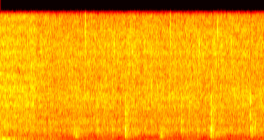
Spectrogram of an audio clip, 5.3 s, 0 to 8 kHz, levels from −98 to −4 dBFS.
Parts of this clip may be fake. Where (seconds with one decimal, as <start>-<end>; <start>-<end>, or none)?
none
